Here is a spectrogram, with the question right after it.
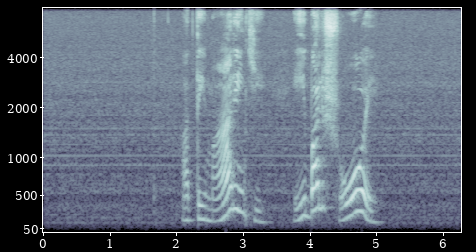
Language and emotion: Russian, neutral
